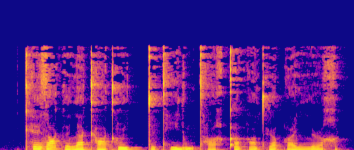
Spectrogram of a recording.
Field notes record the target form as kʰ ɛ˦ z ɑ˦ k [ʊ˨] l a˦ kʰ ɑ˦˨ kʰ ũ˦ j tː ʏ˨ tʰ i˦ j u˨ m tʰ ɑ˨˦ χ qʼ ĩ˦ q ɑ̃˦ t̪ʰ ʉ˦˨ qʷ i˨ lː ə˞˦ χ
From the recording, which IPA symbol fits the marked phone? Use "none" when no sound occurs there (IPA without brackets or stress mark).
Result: ə˨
